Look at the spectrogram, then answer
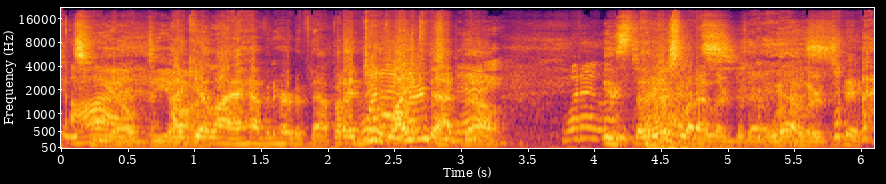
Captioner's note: laughing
